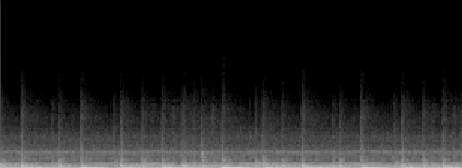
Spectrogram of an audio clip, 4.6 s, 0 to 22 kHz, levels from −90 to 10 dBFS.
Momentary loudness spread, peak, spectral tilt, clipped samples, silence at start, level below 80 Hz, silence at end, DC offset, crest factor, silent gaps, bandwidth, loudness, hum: 4 LU; 0 dBFS; -10 dB/octave; under 0.1%; 0 s; -30 dBFS; 0 s; 0.5%; 14 dB; none; 4.9 kHz; -17 LUFS; none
